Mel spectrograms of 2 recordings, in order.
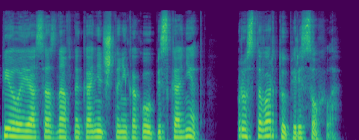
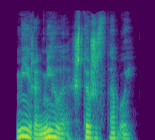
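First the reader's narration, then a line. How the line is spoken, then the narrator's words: Distant mutter. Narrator (Russian): пробормотала Ара где-то далеко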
